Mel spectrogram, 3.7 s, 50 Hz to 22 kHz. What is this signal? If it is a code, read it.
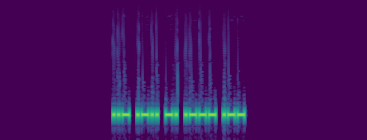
Morse code, heard as a keyed tone, about 50 wpm, 690 Hz. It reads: ULNJW
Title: Code Groups - 5 Letters - 50wpm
